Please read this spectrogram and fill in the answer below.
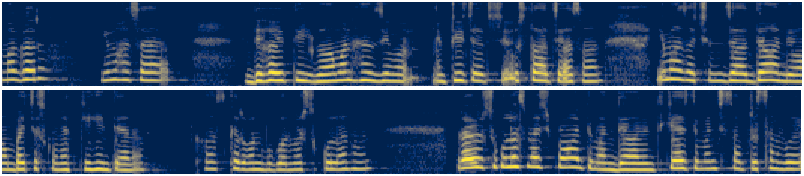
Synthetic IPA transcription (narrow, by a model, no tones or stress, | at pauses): mɐɡɐɾ | imɦɐsa | d̪iɦɐjt̪iɡaːmɐnɦɨnzimʈiːt͡ʃɐɾt͡ʃḭust̪aːd̪̚t͡ʃʰiaːsaːnimɐs̬ɐt͡ʃʰinzʲaːd̪ʲjaːnd̪iʋaːnbɐt͡ʃɐskunɐt̪ʰkiɦint̪ʲɐnɨ | kʰaːskɐɾʋɐnbɨɡoːɾmeɳʈsu̥kulɐnɦuːn | pɾaːʋiʈsukuːlɐsmɐt͡ʃʰi̥pʲɐaːnt̪imɐnd̪ʲjãːnd̪int̪i̥kʲaːd͡ʒt̪imɐnt͡ʃʰi̥saːnpɾɐt̪ʰɐnbəː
